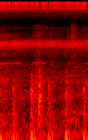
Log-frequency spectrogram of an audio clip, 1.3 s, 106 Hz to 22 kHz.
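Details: Opel Kadett C16NZ door rocked by hand: dull low thuds about four per second, the hollow knock of a worn, sloppy hinge with a sagging door.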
